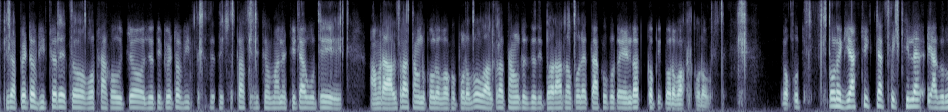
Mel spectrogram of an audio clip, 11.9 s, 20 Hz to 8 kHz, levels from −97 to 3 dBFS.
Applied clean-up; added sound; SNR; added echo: neural diffusion model UNIVERSE++.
